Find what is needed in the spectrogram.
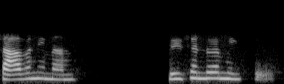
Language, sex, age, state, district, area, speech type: Telugu, female, 18-30, Telangana, Medchal, urban, conversation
